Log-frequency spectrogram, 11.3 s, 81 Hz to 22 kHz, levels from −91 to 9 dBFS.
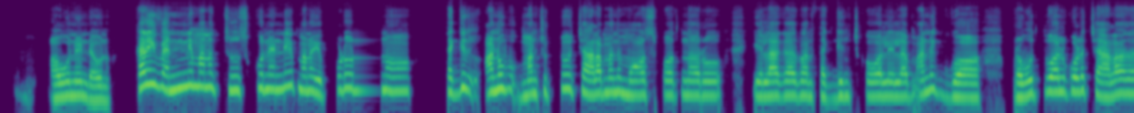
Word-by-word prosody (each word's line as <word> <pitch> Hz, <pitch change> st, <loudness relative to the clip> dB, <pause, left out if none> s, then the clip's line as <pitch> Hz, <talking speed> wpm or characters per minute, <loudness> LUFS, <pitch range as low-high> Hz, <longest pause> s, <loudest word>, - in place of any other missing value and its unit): హ్మ్. 185 Hz, -5 st, -27 dB, 0.2 s
అవునండవును. 180 Hz, -5 st, +1 dB, 0.3 s
కానీ 320 Hz, +3 st, +10 dB
ఇవన్నీ 290 Hz, +2 st, +4 dB
మనం 300 Hz, -1 st, +2 dB
చూసుకోనండి, 270 Hz, +3 st, 0 dB
మనం 255 Hz, -1 st, +1 dB
ఎప్పుడూను 250 Hz, +1 st, -4 dB, 0.5 s
తగ్గిదు 235 Hz, 0 st, 0 dB, 0.2 s
అనుబు 270 Hz, +1 st, +3 dB
మన 210 Hz, -, +3 dB
చుట్టూ 245 Hz, +4 st, -7 dB, 0.2 s
చాలా 220 Hz, -1 st, +5 dB
మంది 235 Hz, 0 st, 0 dB
మోసపోతున్నారు. 205 Hz, 0 st, -2 dB, 0.5 s
ఇలాగ 195 Hz, +1 st, +2 dB, 0.2 s
మనం 195 Hz, -2 st, -2 dB
తగ్గించుకోవాలి, 190 Hz, +2 st, -3 dB
ఇలా 190 Hz, 0 st, +1 dB, 0.2 s
అని 265 Hz, +5 st, -1 dB, 0.2 s
గో 185 Hz, -1 st, +5 dB, 0.5 s
ప్రభుత్వాలు 220 Hz, +6 st, +2 dB
కూడా 245 Hz, +1 st, +3 dB
చాలా 195 Hz, +3 st, +3 dB
220 Hz, 125 wpm, -20 LUFS, 195-260 Hz, 0.5 s, కానీ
